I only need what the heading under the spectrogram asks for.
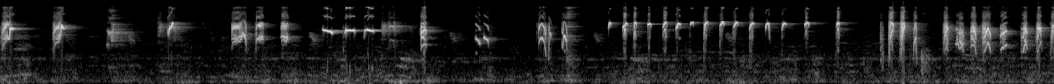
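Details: Coconut lorikeet, phone-recorded as a master song for sunbirds, giving spaced high squeaky notes, a whistled trill, then a fast even series of clipped high chirps repeated several times a second.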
